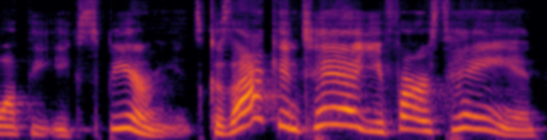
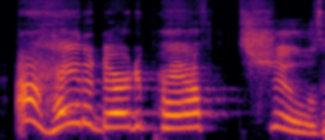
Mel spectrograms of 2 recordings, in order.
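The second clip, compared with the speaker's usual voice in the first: higher and louder outburst; exclaiming; 7 semitones higher, 6 dB louder than usual. Real, not acted. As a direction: burst out in disgust. Outburst about dirty shoes.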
